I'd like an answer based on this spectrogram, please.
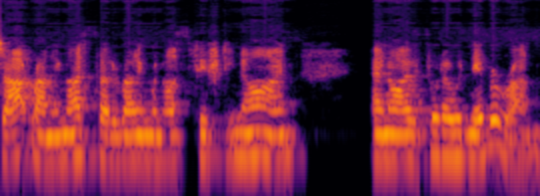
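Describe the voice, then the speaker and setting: A woman speaks with an Australian accent. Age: 60s. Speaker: parkrun participant. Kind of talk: interview testimony.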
